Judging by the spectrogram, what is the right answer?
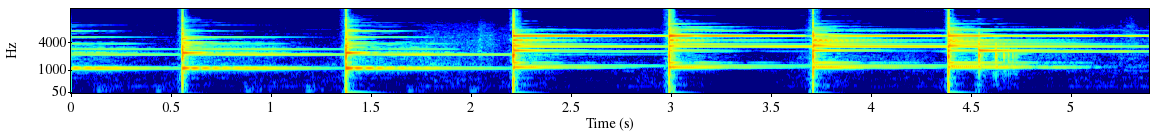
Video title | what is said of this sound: Enclumes | vu qu'elle est en extension par rapport à l'enclume, c'est normal qu'elle résonne plus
